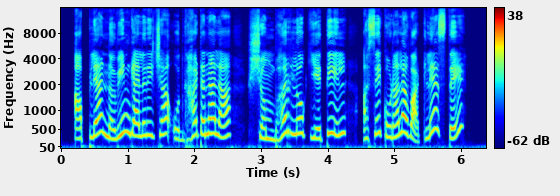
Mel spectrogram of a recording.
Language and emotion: Marathi, surprised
